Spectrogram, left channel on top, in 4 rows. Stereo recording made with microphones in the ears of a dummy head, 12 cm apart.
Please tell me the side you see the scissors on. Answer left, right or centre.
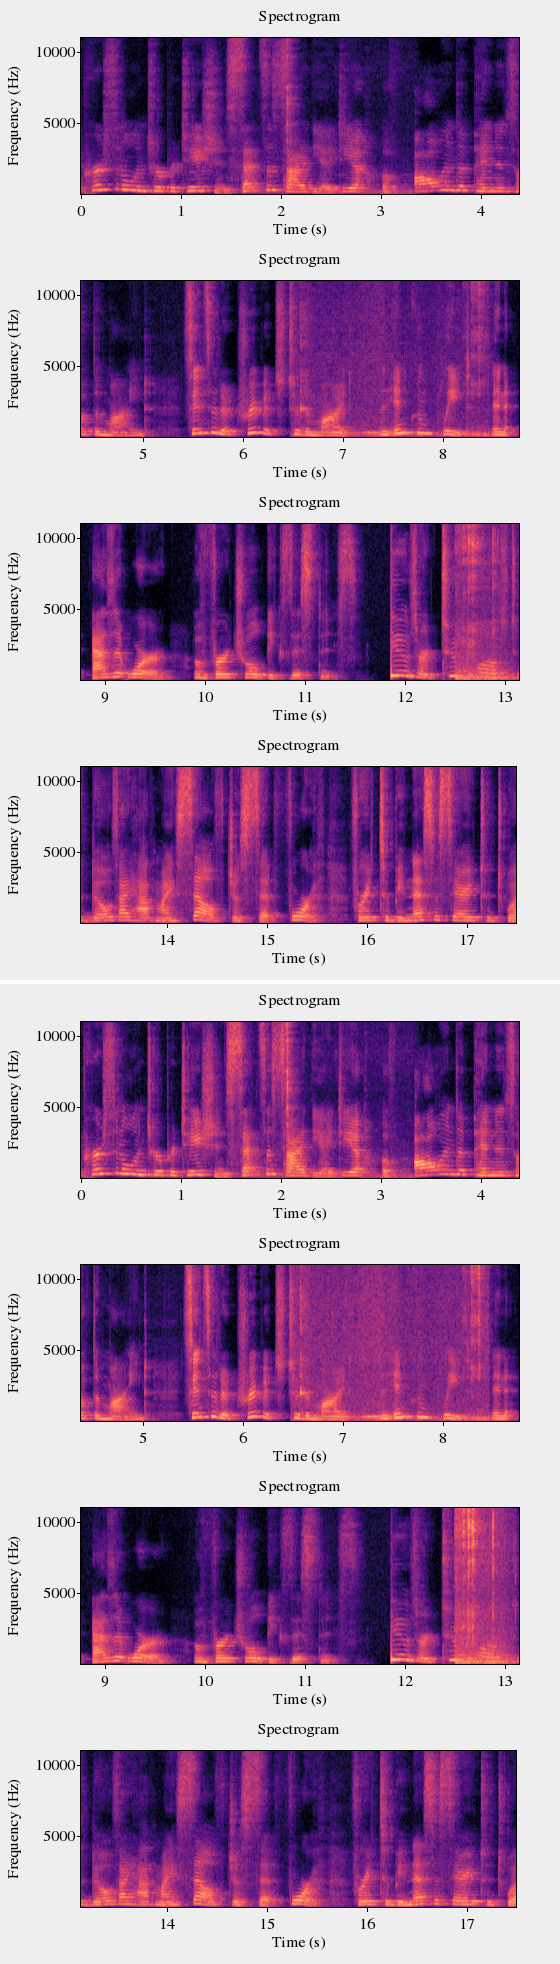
right.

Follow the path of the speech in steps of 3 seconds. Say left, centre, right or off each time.
right, right, centre, left, left, left.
